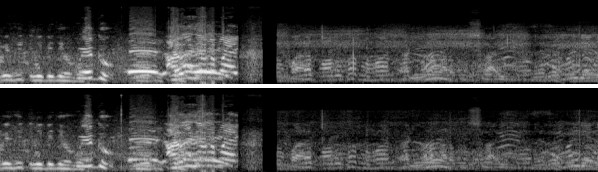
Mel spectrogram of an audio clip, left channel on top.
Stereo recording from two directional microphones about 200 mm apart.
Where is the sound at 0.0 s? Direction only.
Centre (ahead or behind).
